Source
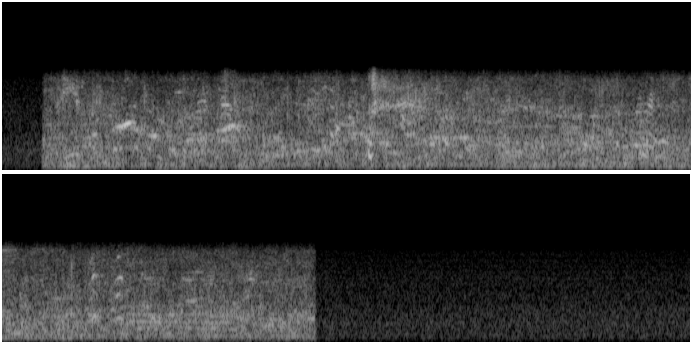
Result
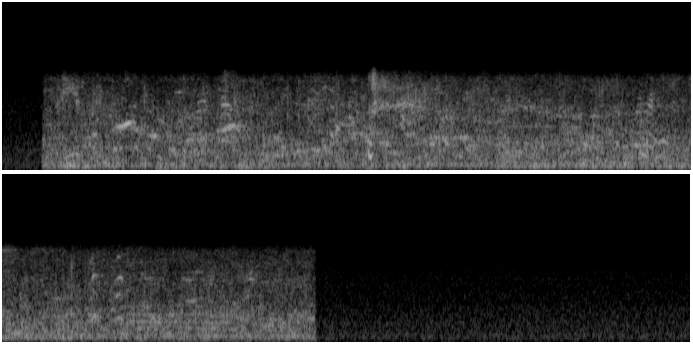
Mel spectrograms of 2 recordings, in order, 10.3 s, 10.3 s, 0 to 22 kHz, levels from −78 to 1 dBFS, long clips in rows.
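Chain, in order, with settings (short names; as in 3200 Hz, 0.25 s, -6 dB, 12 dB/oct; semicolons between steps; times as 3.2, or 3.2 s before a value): low shelf 200 Hz +11 dB; gain -8 dB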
